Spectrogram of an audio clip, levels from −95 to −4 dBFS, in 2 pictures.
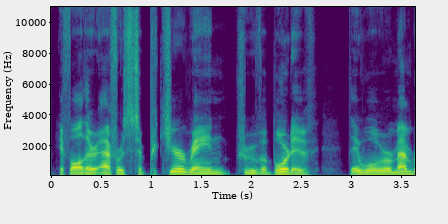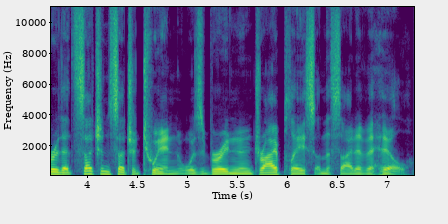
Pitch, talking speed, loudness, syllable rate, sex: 120 Hz, 245 wpm, -18 LUFS, 6.1 syllables/s, male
